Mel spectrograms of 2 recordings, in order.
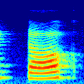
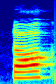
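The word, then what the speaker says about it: talk: टॉक में L silent है। वॉक में। यानी एल के बाद में जब के आ रहा है तो एल यहां पर साइलेंट रहता है।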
